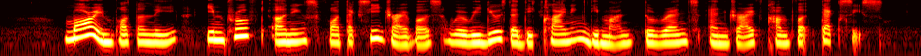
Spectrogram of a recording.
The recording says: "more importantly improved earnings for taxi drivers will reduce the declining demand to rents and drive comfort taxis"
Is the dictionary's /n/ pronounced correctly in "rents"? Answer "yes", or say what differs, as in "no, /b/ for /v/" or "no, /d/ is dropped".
yes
